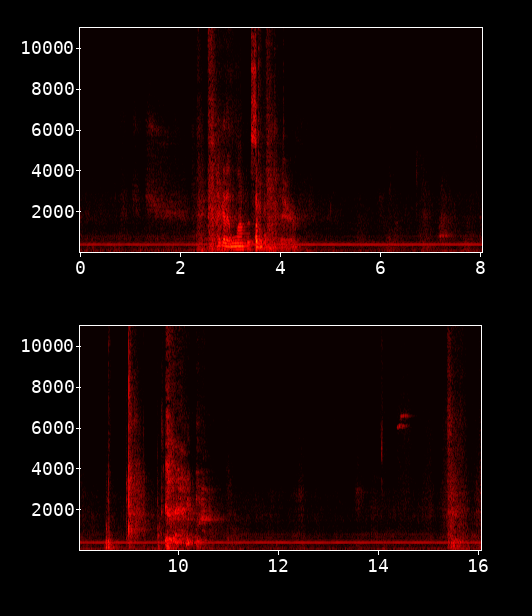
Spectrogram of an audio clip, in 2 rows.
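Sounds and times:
pottery wheel motor hum: 0:00.0 - 0:16.0.

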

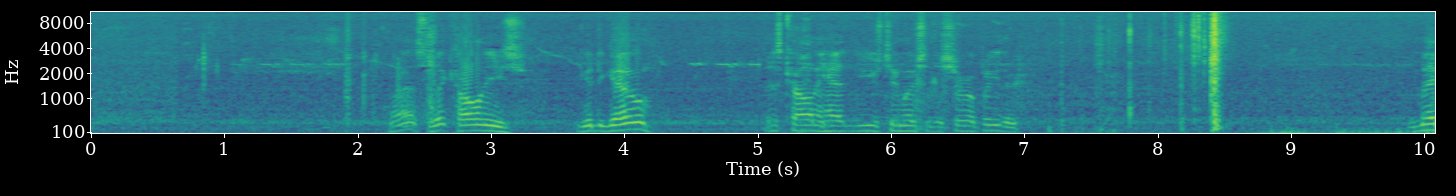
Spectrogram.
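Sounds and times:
bees buzzing faintly: 0:00.0 - 0:10.0
wind rumble on microphone: 0:08.7 - 0:10.0.

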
